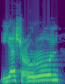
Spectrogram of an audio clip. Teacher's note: شین ساکن پر قلقلہ نہیں کرنا، را کو پیش کی وجہ سے پر پڑھیں گے۔ واو مدہ ایک الف کے برابر کھینچ کر پڑھا جائے گا، وقف کرنے کی صورت میں نون ساکن پڑھیں گے۔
